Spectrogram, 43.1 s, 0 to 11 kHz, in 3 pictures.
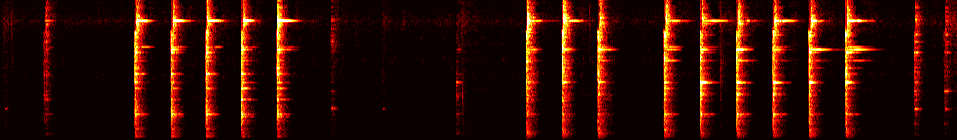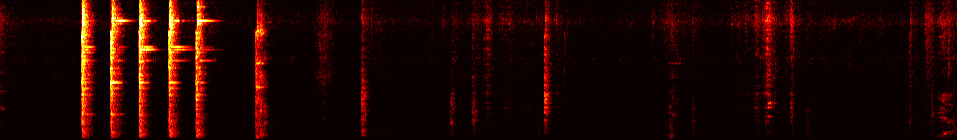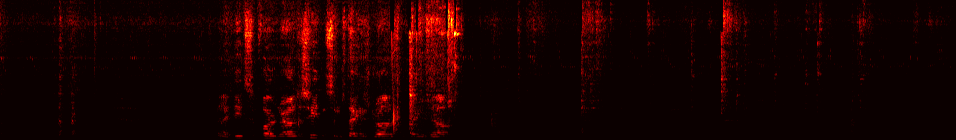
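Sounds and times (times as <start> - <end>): hammer striking steel on anvil: 2.0 - 5.1, 7.9 - 9.3, 9.9 - 13.9, 15.6 - 17.6.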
